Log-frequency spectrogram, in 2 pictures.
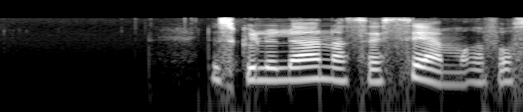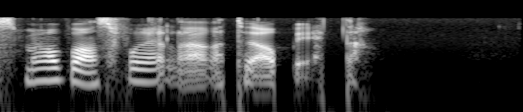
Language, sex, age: Swedish, female, 27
